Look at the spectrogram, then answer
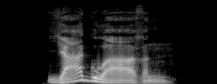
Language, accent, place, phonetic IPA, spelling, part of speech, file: German, Germany, Berlin, [ˈjaːɡuaːʁən], Jaguaren, noun, De-Jaguaren.ogg
- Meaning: dative plural of Jaguar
